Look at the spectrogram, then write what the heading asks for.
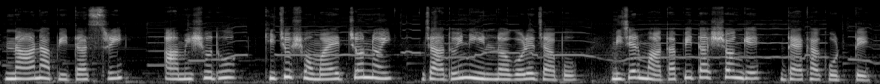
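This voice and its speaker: Woman voicing a high-voiced young cartoon princess. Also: unhurried, fairly bright tone. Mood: reassuring. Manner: formal, declarative storybook speech. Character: young earnest princess, firm and respectful. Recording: music behind the voice.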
